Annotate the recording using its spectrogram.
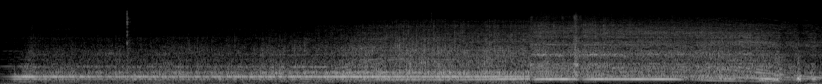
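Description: Vitamix blender running on a thick avocado-and-cocoa pudding mix: it starts at once with a steady hum, drops to a lower pitch a little past halfway, then winds down with a falling whine near the end.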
